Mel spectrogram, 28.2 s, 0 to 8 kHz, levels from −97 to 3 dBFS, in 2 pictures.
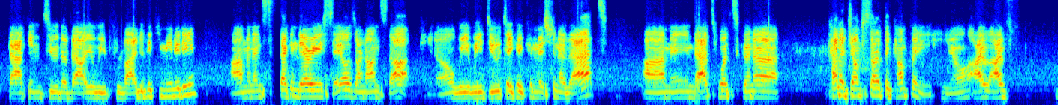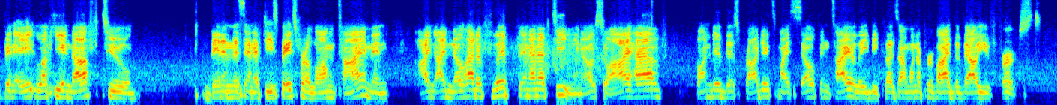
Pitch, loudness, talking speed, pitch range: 140 Hz, -22 LUFS, 170 wpm, 130-160 Hz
